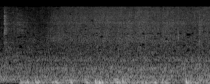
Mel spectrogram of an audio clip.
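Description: Chicken pieces frying in a steel kadai with a steady sizzling hiss, while a metal spatula stirs them, with some low knocks.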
